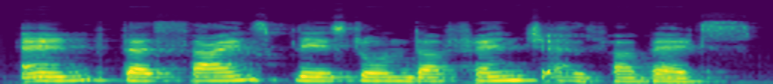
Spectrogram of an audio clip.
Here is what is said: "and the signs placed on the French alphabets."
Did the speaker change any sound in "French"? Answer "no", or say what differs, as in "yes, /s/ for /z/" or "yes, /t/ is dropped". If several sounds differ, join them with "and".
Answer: no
